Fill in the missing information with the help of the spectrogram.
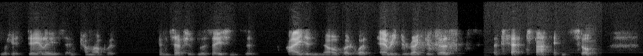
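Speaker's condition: No condition

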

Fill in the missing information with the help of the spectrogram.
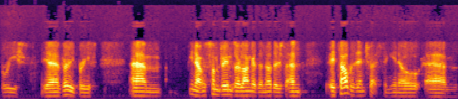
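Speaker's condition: No condition

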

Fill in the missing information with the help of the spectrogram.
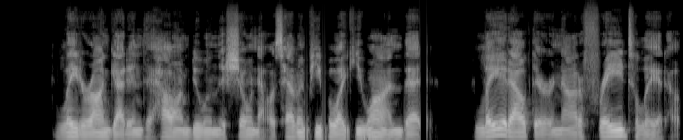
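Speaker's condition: No condition

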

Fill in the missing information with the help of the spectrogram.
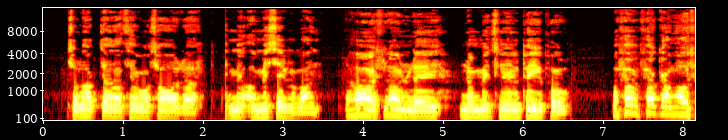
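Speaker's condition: Down syndrome; congenital, present since birth

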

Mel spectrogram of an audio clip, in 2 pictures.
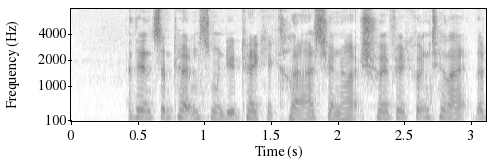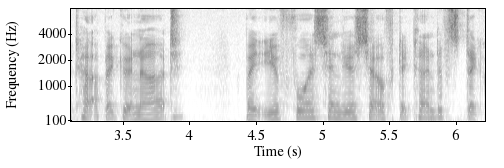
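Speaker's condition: Deafness; brown cochlear implant on side of head

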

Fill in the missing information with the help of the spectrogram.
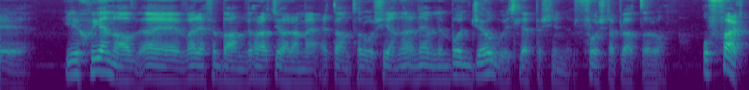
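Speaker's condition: No condition

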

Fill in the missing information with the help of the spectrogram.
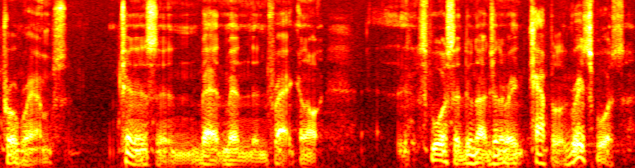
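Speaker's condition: Parkinson's disease; speech therapy

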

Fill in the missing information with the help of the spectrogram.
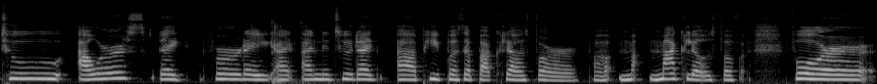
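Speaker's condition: Down syndrome; 24 years old; often answers for her

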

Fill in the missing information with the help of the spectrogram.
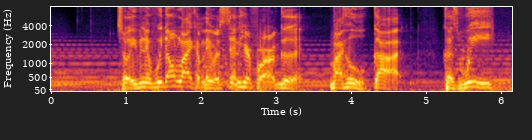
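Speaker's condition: No condition

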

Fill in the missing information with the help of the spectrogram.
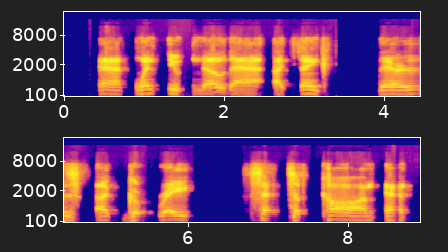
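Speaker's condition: Spasmodic dysphonia; came on quickly

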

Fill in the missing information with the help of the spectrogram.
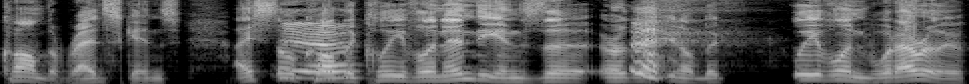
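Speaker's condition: No condition

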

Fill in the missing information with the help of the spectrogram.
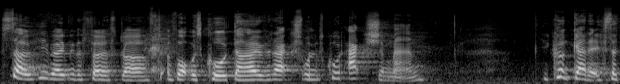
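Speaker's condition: Deafness; deaf since age seven, lip reads, deaf family, sister lip-spoke television in childhood; works with interpreters

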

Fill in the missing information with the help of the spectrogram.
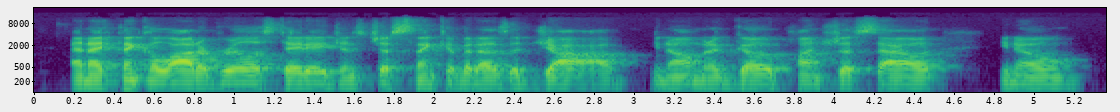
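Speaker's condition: No condition

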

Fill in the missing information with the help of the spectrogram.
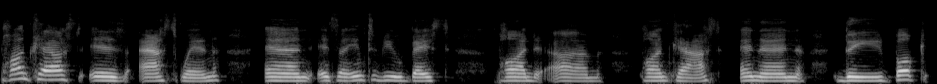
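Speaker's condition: Cerebral palsy; will not go away

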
